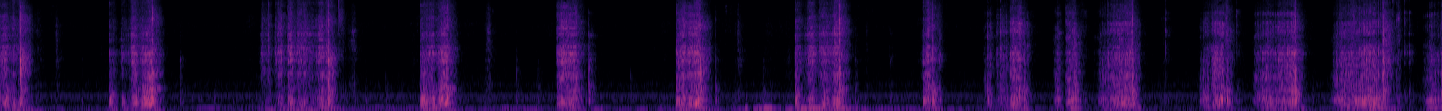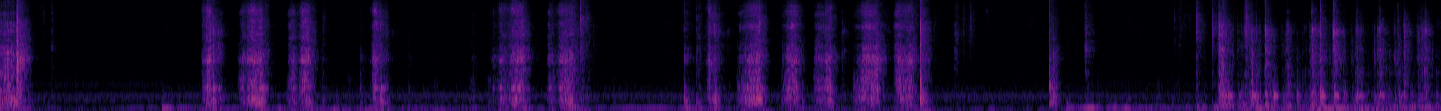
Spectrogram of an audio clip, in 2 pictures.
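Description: Wide bench chisel paring quartersawn beech by hand: a series of short scraping strokes, often two or three in quick succession, each lifting a curled shaving.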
